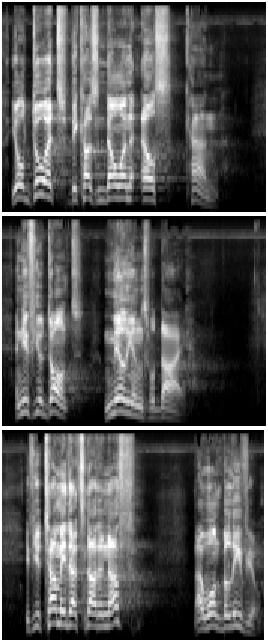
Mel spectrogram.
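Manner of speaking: loud, rousing speech in a hammed Russian accent; rally the volunteers in a bad Russian accent. Officer urging the liquidators into the water, loud Russian accent speech. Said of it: "here comes maybe a bad Russian accent".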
